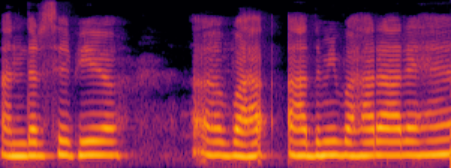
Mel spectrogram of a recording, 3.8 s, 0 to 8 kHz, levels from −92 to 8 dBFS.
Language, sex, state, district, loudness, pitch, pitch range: Hindi, female, Jharkhand, Deoghar, -12 LUFS, 240 Hz, 230-240 Hz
